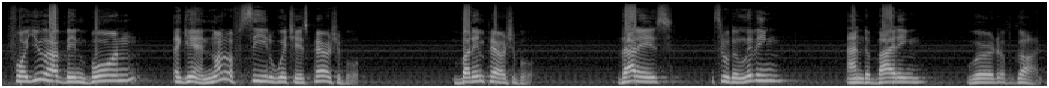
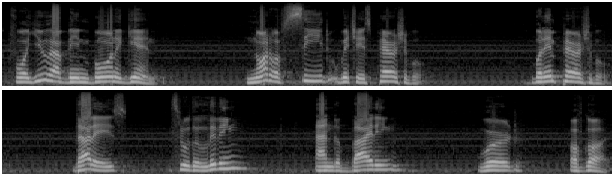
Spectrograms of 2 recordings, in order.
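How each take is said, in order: First: It is read at a normal pace. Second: It is read slowly and deliberately.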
